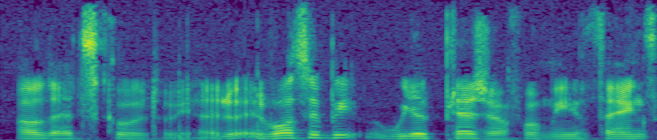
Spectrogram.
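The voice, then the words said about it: German accent. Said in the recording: “sorry for my German accent”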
